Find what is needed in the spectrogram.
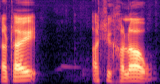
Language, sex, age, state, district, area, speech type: Bodo, male, 60+, Assam, Baksa, rural, spontaneous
